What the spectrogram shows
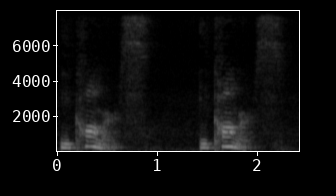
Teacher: e-commerce. And we stress the second syllable, e-commerce, e-commerce.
